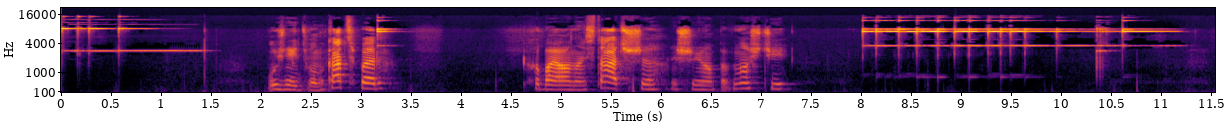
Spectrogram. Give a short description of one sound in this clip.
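A small brass bell rings with a clear, ringing tone.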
